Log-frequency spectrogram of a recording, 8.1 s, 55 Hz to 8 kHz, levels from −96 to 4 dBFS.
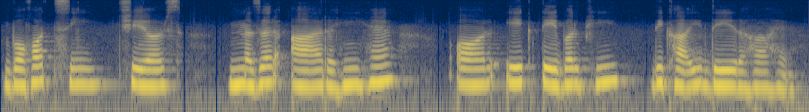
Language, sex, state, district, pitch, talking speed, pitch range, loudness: Hindi, female, Punjab, Fazilka, 190 Hz, 110 wpm, 180-200 Hz, -14 LUFS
